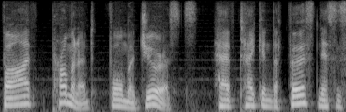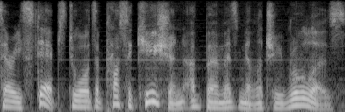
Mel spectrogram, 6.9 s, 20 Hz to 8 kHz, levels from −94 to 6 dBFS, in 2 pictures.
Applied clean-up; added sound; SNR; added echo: neural separator model SepFormer DNS4.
